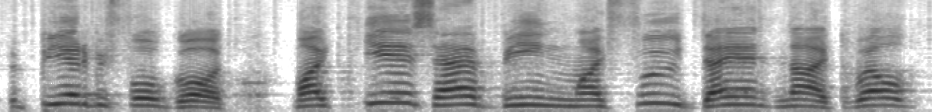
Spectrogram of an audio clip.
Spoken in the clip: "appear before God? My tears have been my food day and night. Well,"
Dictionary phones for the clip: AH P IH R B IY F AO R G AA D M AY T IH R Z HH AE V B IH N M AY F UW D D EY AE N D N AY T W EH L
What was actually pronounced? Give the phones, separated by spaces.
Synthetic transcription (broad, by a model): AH P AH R B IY F AO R G AA D M AY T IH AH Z HH AE V B IH N M AY F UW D D EY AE N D N AY T W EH L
